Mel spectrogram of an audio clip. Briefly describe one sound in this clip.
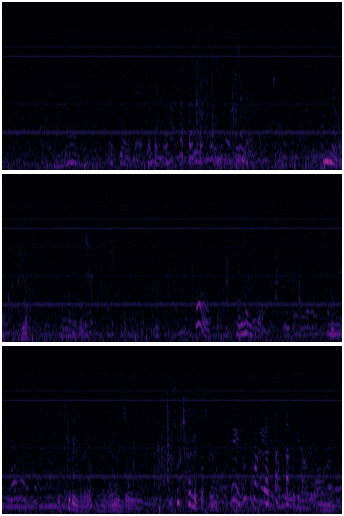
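Adult women and men chatter quietly across a room.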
